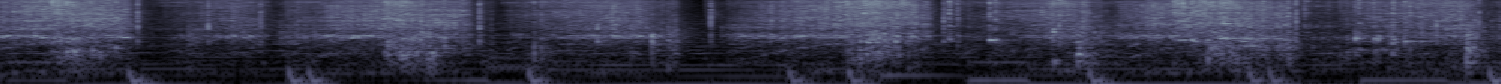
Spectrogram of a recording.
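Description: Small electric motor and gears of a toy remote-control car whirring in spurts as it is driven, stopping and starting every second or so, with light clatters as it knocks over plastic and paper cups. Background music with a low bass line plays under it.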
